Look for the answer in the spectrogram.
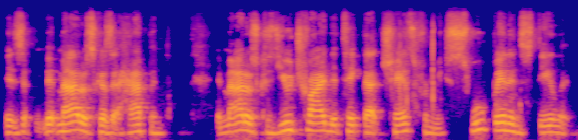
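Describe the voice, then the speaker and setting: A man's voice: on the high side, moderate pace, a bit bright, slight background noise, close to an everyday voice. A man playing a brash, resentful young actor in a play reading, speaking in a blunt, casual, clipped way. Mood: accusing, wounded. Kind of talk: play readthrough acting.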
